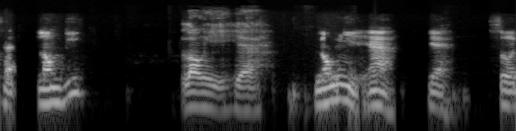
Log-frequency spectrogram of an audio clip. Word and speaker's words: LONGi: How to pronounce that? LONGi.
